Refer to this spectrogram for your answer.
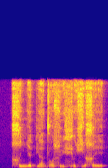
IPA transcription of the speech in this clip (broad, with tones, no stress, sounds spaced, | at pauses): χ ə˨ ɲ ɛ˦ pʲ a˨ d̪ ɔ˨ ɬ y˨ fʲ ɔ˨ ç i˦ χ e˦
